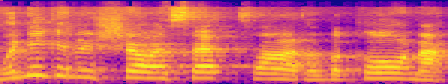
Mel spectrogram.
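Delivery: nagging, whiny, high pestering voice. Retelling what viewers keep asking: imitating viewers' pestering voice. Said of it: "and they use that voice too".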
